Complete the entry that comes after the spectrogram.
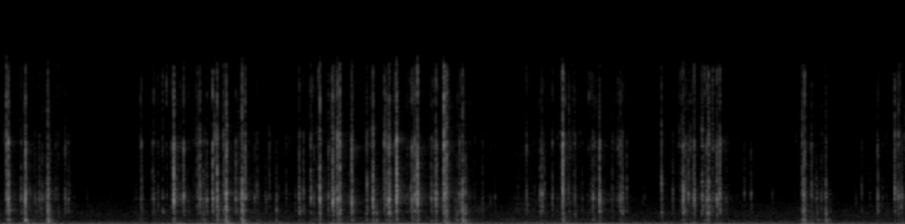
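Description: Fingertips type on a mechanical keyboard with plastic keycaps and a translucent lit case. Bright, sharp clacks come in quick bursts with short pauses between them, each keystroke dying away almost at once. A steady low hum runs underneath.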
